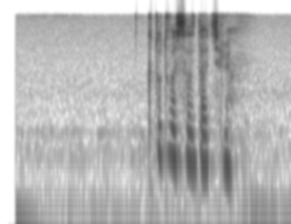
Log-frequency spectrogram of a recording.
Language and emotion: Russian, neutral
